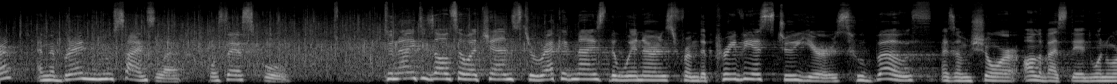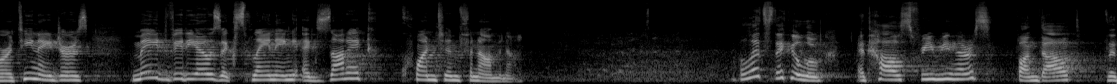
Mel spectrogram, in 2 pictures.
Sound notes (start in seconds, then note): 17.0 audience laughing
